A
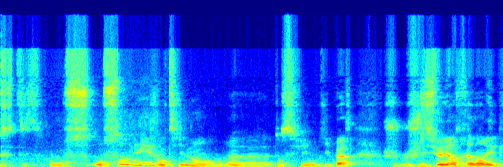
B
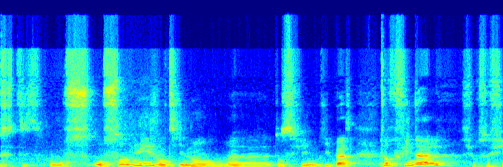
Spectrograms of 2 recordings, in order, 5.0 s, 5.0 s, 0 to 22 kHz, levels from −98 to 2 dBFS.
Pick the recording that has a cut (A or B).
B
